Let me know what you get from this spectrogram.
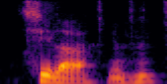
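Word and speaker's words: sīla: karma, and there's a concept called the 5 silas. Am I pronouncing that correctly? Sila, which is, how do you say it? Sila.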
